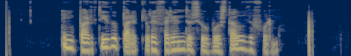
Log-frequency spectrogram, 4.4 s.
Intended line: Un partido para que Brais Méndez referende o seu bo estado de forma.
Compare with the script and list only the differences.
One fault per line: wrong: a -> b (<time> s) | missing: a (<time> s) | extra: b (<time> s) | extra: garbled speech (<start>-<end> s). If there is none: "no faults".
missing: Brais Méndez (1.9 s)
